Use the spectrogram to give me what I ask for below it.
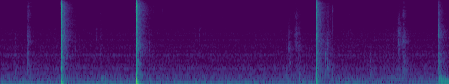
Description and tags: paper flicked
several sheets of paper being flicked
paper, flicked, plucked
